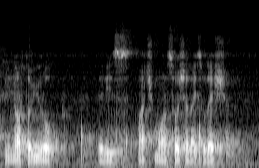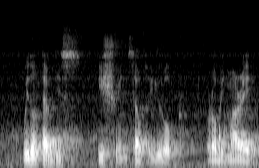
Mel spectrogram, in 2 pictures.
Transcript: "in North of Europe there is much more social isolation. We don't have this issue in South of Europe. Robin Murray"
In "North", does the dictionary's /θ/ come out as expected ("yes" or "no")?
no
